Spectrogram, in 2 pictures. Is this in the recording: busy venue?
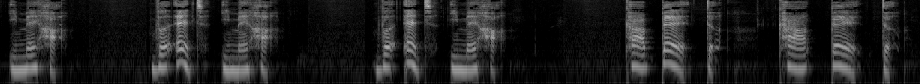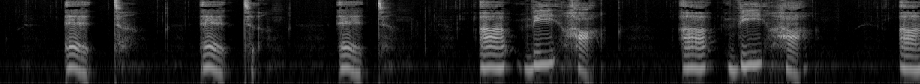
no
